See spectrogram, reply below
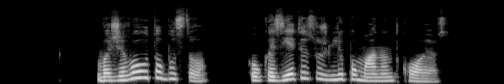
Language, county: Lithuanian, Telšiai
